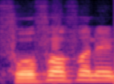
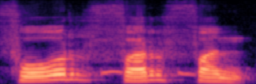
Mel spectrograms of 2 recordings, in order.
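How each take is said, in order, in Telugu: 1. మొదటి రెండు పదాలు త్వరగా కలిసిపోయి 'fofa' లా వినిపిస్తాయి. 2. ప్రతి పదాన్ని విడిగా, పూర్తిగా ఉచ్చరిస్తారు.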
